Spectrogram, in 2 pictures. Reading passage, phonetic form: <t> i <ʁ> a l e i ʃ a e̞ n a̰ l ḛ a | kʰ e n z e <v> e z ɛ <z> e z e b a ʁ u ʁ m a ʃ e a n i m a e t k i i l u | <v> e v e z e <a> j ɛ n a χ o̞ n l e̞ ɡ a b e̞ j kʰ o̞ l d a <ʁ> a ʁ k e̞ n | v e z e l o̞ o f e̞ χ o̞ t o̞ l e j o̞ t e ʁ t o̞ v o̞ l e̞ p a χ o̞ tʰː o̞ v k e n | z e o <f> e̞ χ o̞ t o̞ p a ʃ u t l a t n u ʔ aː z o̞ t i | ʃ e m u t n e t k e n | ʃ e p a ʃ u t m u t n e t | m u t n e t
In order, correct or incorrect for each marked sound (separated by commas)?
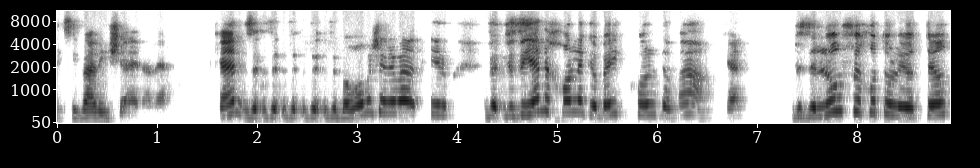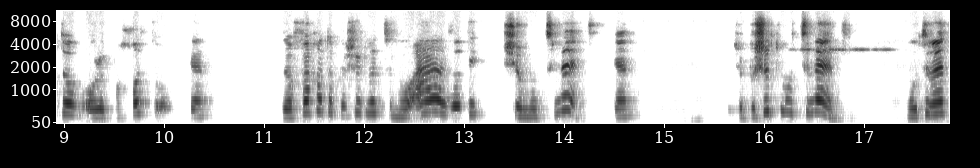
incorrect, incorrect, incorrect, correct, correct, incorrect, incorrect, correct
